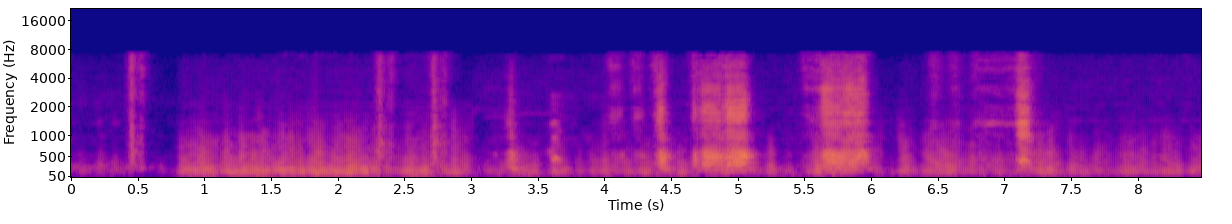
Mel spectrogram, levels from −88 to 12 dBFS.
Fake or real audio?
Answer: fake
